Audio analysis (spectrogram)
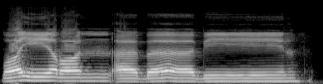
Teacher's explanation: suara tanwinnya harus jelas karena di sini bertemu dengan hamzah.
